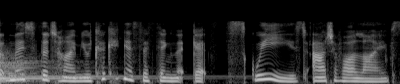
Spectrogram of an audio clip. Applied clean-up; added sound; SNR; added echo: none; Drum; 10 dB; none.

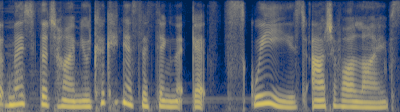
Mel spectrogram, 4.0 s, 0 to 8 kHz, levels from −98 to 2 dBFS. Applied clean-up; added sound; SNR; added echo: neural separator model SepFormer DNS4.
